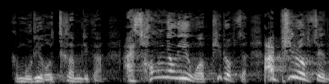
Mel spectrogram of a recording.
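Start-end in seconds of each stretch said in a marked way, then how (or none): 1.2-3.3 loud, high-pitched brush-off; acted defiance. Acted rejection of the Spirit.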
